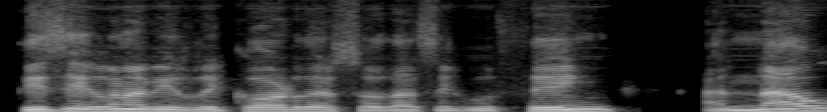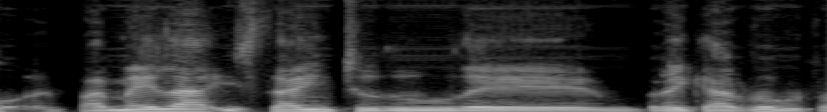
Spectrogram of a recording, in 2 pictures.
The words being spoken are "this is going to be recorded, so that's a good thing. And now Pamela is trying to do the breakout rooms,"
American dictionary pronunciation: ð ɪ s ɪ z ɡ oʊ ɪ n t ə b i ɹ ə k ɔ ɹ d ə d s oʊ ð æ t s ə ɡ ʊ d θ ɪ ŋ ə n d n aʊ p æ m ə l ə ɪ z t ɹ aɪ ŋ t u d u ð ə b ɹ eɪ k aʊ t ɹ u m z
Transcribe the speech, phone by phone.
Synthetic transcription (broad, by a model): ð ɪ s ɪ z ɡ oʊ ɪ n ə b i ɹ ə k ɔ ɹ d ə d s oʊ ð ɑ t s ə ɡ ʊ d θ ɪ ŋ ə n n aʊ p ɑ m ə l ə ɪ s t aɪ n t u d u ð ə b ɹ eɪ k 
